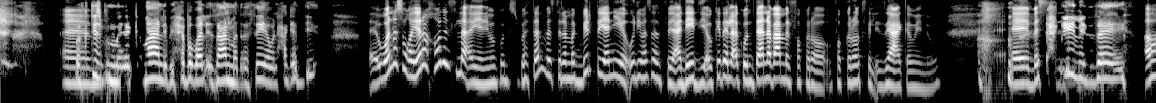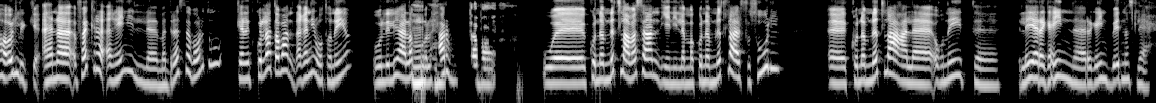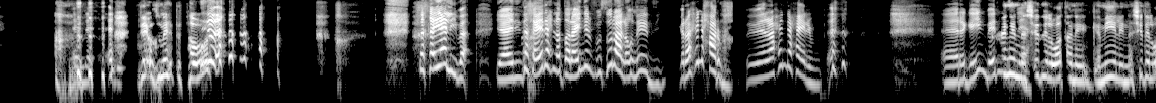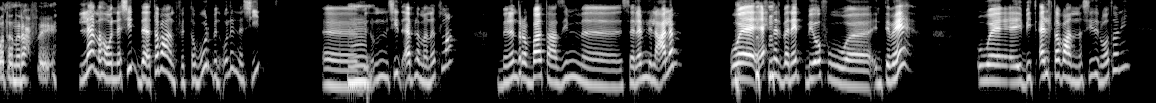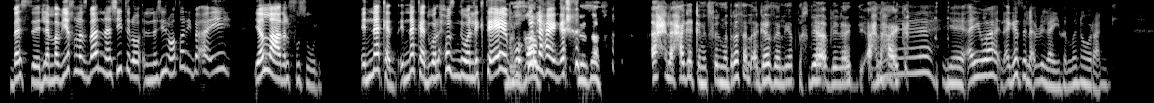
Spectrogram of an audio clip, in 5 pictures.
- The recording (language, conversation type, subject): Arabic, podcast, إيه مزيكا الطفولة اللي لسه عايشة معاك لحد دلوقتي؟
- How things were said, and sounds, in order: chuckle; laughing while speaking: "احكي لي إزاي؟"; distorted speech; laugh; laughing while speaking: "دي أغنية الطابور؟"; unintelligible speech; laugh; tapping; chuckle; laughing while speaking: "تخيّلي بقى، يعني تخيّلي إحنا طالعين الفصول على الأغنية دي"; laugh; chuckle; laugh; laugh; laugh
